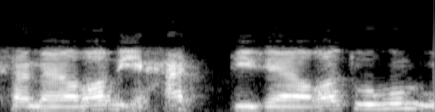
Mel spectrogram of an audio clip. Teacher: ينطق بالتاءين تاء واحده مشدده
